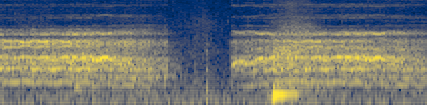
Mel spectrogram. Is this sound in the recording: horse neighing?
yes

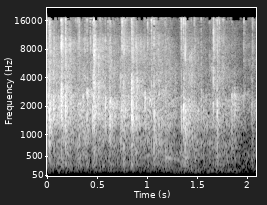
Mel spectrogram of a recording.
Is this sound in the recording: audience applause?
yes

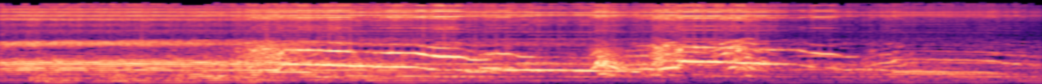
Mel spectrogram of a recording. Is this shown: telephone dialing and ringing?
no

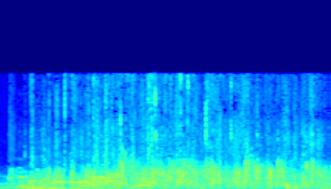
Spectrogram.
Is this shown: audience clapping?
yes

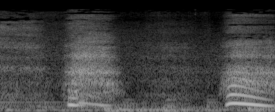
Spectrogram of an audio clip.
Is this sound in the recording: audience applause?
no

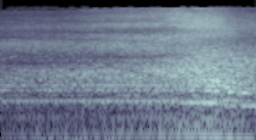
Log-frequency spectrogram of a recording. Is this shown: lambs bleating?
no

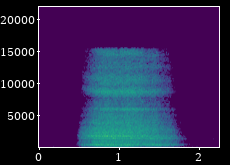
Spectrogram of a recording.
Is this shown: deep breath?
yes

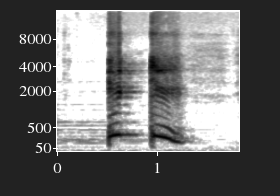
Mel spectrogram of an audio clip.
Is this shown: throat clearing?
yes

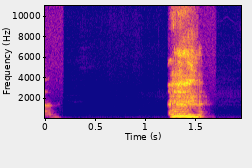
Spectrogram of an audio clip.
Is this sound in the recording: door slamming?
no

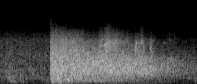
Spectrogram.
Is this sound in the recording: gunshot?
yes

